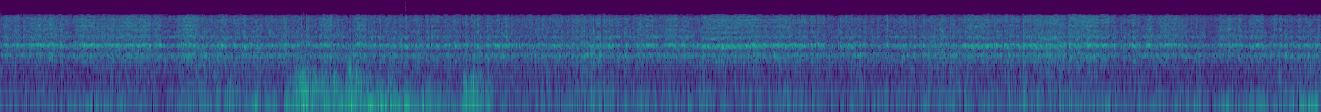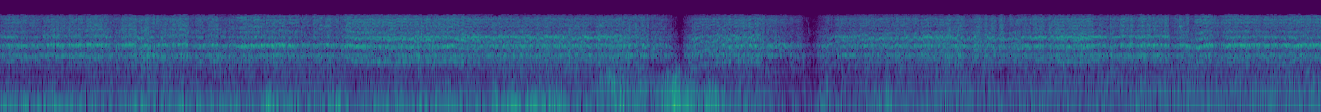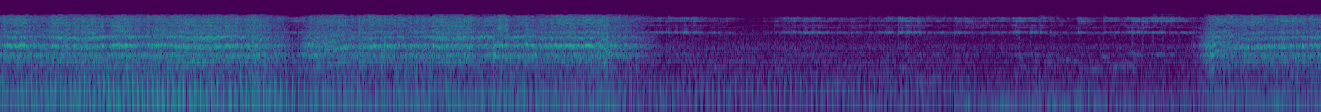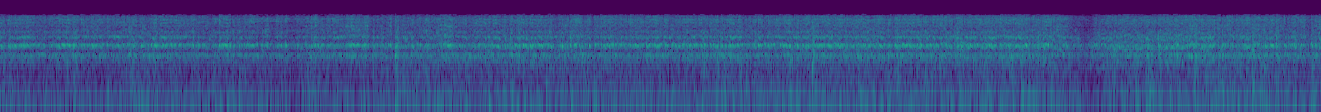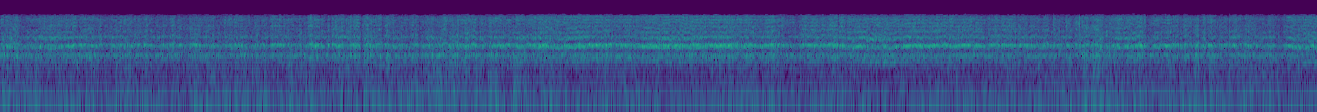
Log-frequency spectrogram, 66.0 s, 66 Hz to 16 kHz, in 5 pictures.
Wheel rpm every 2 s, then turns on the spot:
240, 230, 230, 230, 230, 240, 230, 230, 220, 180, 90, 180, 220, 230, 170, 210, 90, 0, 0, 140, 230, 240, 230, 240, 230, 180, 230, 230, 230, 230, 230, 230, 230.
none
